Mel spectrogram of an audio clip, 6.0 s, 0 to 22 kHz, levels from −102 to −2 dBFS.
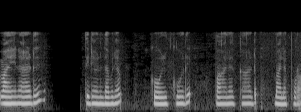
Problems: low volume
